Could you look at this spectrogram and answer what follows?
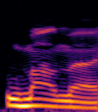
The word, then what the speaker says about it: Malmö: You get the reference if you listen to the previous episode are how do you say Malmö? – Malmö, yeah.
